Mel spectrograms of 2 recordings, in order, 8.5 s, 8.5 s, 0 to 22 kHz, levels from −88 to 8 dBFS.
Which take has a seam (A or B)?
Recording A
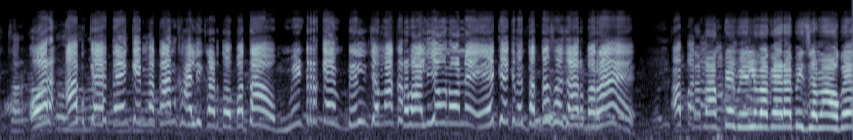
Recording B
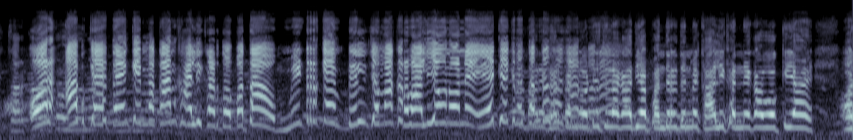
B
